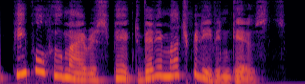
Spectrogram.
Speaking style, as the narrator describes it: she said rather sharply

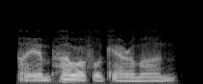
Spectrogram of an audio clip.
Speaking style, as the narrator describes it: Raistlin said, staring coldly

